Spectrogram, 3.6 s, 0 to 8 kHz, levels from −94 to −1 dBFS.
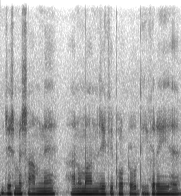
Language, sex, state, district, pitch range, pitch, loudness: Hindi, male, Haryana, Charkhi Dadri, 105-110 Hz, 105 Hz, -16 LUFS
